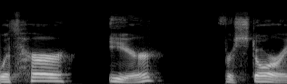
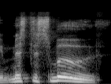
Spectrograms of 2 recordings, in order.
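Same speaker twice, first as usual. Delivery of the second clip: a touch of a booming New York cop; booming Brooklyn man; 3 semitones higher, 6 dB louder, slower than usual. Retold or imitated. Old friend booms a nickname at me, imitated booming Brooklyn voice. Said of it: "he would boom at me".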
